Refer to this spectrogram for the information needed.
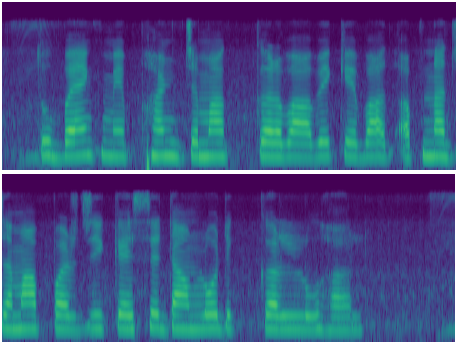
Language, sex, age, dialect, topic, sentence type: Magahi, female, 46-50, Central/Standard, agriculture, statement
